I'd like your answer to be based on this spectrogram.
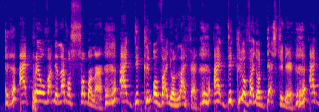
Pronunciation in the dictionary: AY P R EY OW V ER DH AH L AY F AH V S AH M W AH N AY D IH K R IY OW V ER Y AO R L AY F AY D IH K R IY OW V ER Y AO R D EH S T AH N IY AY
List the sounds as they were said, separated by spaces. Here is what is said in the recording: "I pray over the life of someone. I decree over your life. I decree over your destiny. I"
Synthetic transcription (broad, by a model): AY P R EY OW V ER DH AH L AY F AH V S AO M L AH AY D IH K R IY OW V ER Y AO L AY F AY D IH K R IY OW V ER Y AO D EH S T AH N IY AY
